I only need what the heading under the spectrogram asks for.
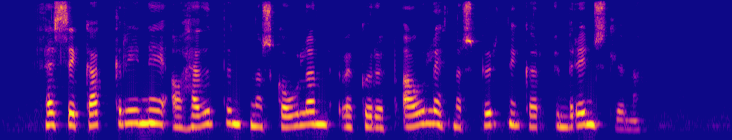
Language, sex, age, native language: Icelandic, female, 40-49, Icelandic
